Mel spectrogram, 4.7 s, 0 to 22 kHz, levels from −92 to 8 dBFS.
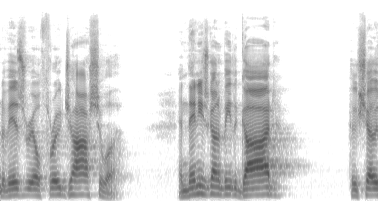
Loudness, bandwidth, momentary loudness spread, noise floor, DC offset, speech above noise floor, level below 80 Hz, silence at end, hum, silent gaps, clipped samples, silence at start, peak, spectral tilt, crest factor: -30 LUFS; 17 kHz; 16 LU; -81 dBFS; under 0.1%; 50 dB; -78 dBFS; 0 s; none; none; under 0.1%; 0 s; -10 dBFS; -3 dB/octave; 22 dB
